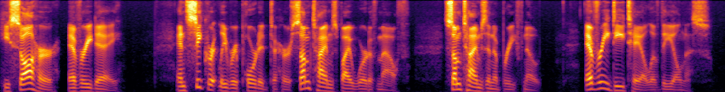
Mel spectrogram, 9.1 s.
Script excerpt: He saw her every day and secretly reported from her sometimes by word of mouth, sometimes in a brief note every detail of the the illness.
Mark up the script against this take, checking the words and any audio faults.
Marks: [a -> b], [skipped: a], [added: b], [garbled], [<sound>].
He saw her every day and secretly reported [from -> to] her sometimes by word of mouth, sometimes in a brief note every detail of the [skipped: the] illness.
